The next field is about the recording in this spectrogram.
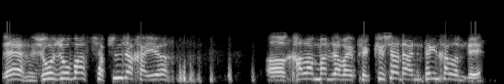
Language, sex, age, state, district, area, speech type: Bodo, male, 45-60, Assam, Chirang, rural, conversation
